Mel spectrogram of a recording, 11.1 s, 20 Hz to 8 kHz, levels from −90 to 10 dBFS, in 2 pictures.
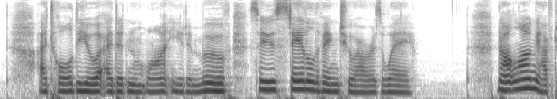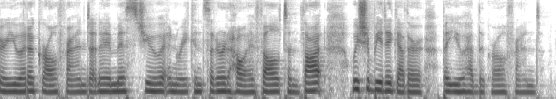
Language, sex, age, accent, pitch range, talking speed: English, female, 30-49, American, 160-180 Hz, 230 wpm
